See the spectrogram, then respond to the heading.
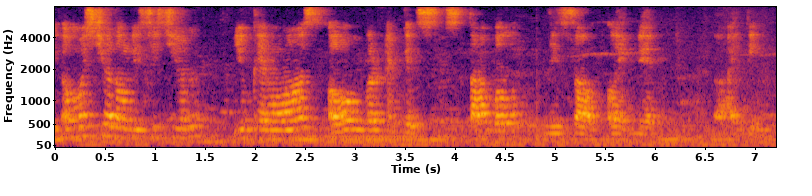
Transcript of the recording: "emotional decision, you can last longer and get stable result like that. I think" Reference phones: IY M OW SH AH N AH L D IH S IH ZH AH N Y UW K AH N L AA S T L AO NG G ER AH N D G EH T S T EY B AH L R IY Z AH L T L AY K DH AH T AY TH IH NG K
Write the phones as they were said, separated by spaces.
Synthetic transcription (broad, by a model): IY M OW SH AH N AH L D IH S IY S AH N Y UW K AH N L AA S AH L AO NG G ER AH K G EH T S T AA B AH L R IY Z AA L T L AY K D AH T AY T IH NG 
